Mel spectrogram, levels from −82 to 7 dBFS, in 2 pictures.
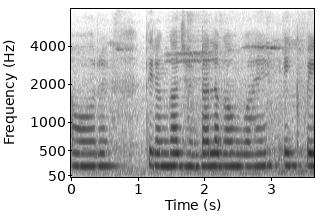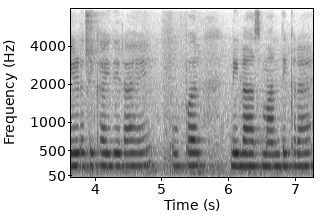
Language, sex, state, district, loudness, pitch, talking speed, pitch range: Hindi, female, Chhattisgarh, Balrampur, -16 LUFS, 225 Hz, 155 wpm, 220-225 Hz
